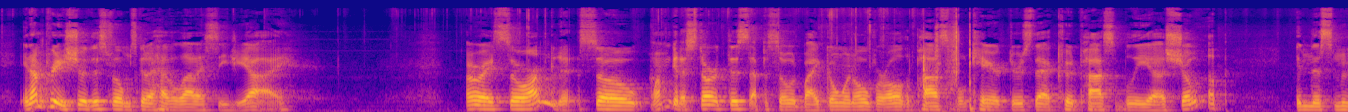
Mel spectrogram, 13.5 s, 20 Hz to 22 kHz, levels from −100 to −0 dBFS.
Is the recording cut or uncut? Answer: cut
